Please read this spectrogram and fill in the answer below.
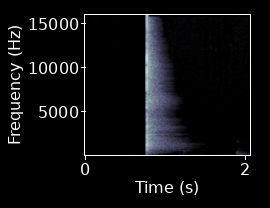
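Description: A single sharp hand clap, loud and close to the microphone, about three-quarters of a second in, fading over about half a second.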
